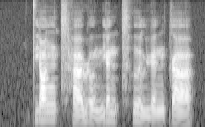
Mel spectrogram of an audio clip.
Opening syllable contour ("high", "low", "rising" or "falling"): high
